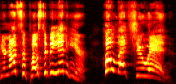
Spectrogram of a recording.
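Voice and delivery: high, loud telling-off; scolding. A narrator's reading. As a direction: scold the bear sharply. Stagehand scolding the intruder.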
